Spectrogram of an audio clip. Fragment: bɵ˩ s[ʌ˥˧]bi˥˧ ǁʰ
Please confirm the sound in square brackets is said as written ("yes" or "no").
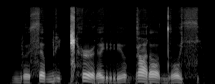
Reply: no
